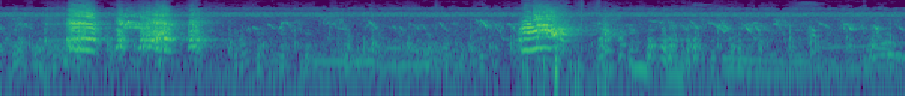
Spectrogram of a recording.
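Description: A free-range flock of hens and roosters clucking, with three short, loud calls: two in the first second and one about three and a half seconds in.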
